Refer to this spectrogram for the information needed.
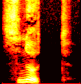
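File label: "snutt", Swedish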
